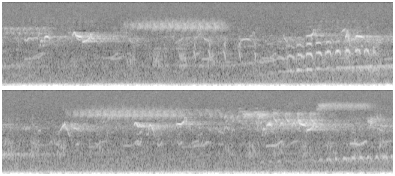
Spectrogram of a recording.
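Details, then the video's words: Sunrise songbirds in Yellowstone sing together, with quick chips, rolling warbled phrases, rising whistles and repeated high buzzing trills filling the air above a low continuous rumble. "Sunrise Songbirds at Yellowstone"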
